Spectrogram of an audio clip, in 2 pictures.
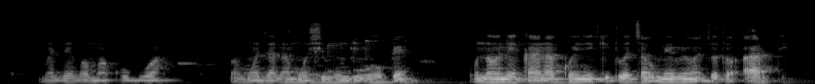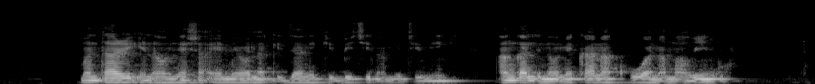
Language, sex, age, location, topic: Swahili, male, 25-35, Nairobi, government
